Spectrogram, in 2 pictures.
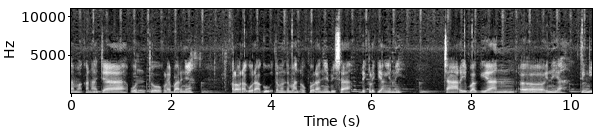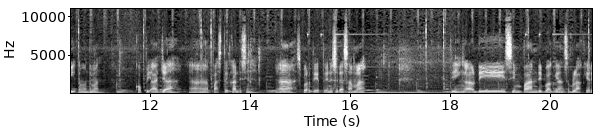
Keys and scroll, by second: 3.0 ctrl+g, 5.0 ctrl+z, 11.4 ctrl+c, 14.0 ctrl+v, 14.2 Return, 16.8 t.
